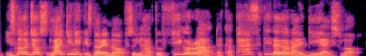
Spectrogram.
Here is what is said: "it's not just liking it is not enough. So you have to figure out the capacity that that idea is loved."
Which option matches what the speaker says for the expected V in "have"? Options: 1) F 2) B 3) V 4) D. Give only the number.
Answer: 1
